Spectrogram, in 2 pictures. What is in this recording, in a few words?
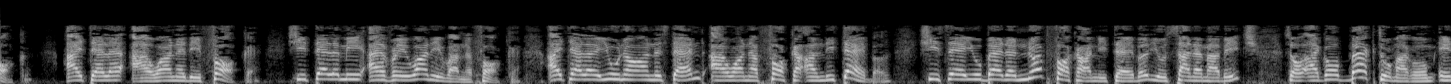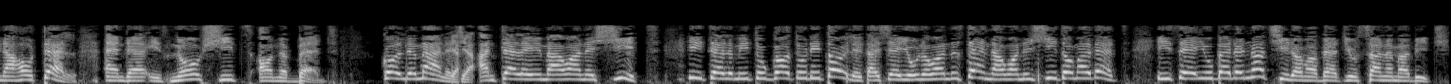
crazy italian dude tune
